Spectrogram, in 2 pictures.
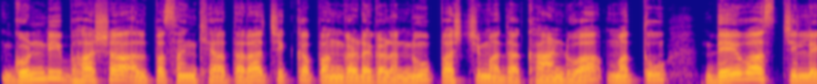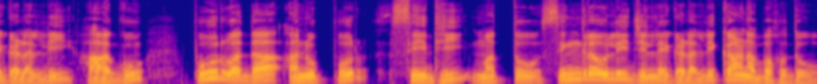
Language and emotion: Kannada, neutral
